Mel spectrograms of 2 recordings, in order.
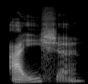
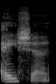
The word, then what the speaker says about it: Aisha: mess her name Asia it's spelled Aisha is a i h a and we in my community will say that's Aisha or Asia asa's DIY yeah they're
